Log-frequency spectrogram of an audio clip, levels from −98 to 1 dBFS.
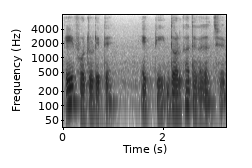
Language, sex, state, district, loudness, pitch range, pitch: Bengali, male, Tripura, West Tripura, -19 LUFS, 85-120 Hz, 95 Hz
